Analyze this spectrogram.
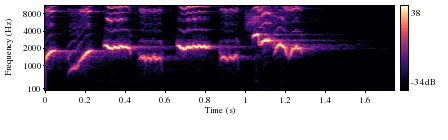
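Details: White-rumped shama sound used for luring the bird into calling and singing: loud, rich whistled phrases with slurred notes and quick varied syllables, ending in a fluty trill within under two seconds.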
